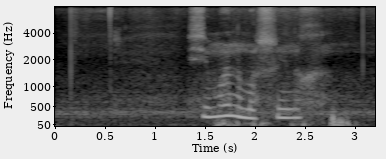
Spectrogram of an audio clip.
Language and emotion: Russian, sad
